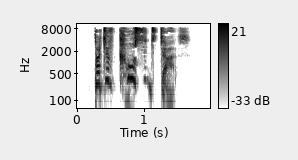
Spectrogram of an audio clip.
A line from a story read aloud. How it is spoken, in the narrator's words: she replied testily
